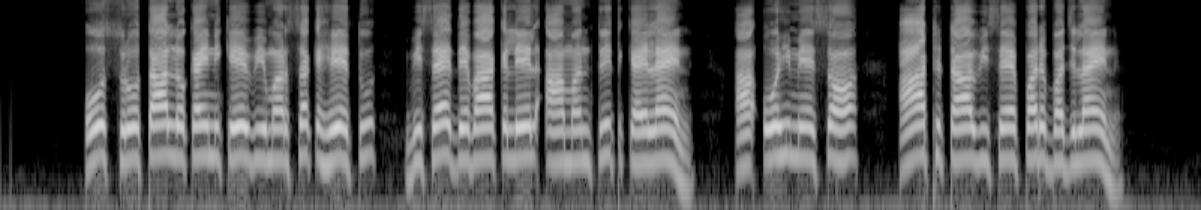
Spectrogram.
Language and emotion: Maithili, neutral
